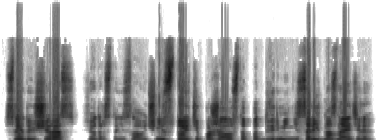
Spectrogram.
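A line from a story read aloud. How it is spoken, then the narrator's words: Said angrily. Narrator (Russian): Ломихин зло сказал ему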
